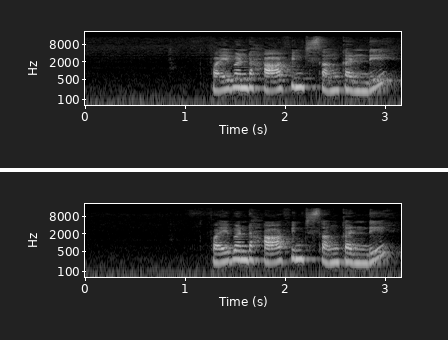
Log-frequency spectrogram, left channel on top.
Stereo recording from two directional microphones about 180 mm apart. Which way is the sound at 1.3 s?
55° right (ahead or behind).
